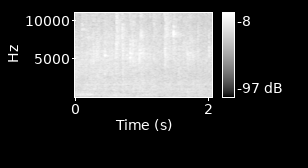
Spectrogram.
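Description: Room tone in a pause between sentences: a steady, even hiss with a faint low hum.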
